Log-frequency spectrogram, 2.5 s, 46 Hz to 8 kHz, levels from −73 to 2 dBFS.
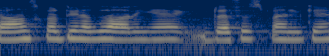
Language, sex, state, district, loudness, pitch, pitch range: Hindi, female, Uttar Pradesh, Hamirpur, -33 LUFS, 220 Hz, 215-230 Hz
